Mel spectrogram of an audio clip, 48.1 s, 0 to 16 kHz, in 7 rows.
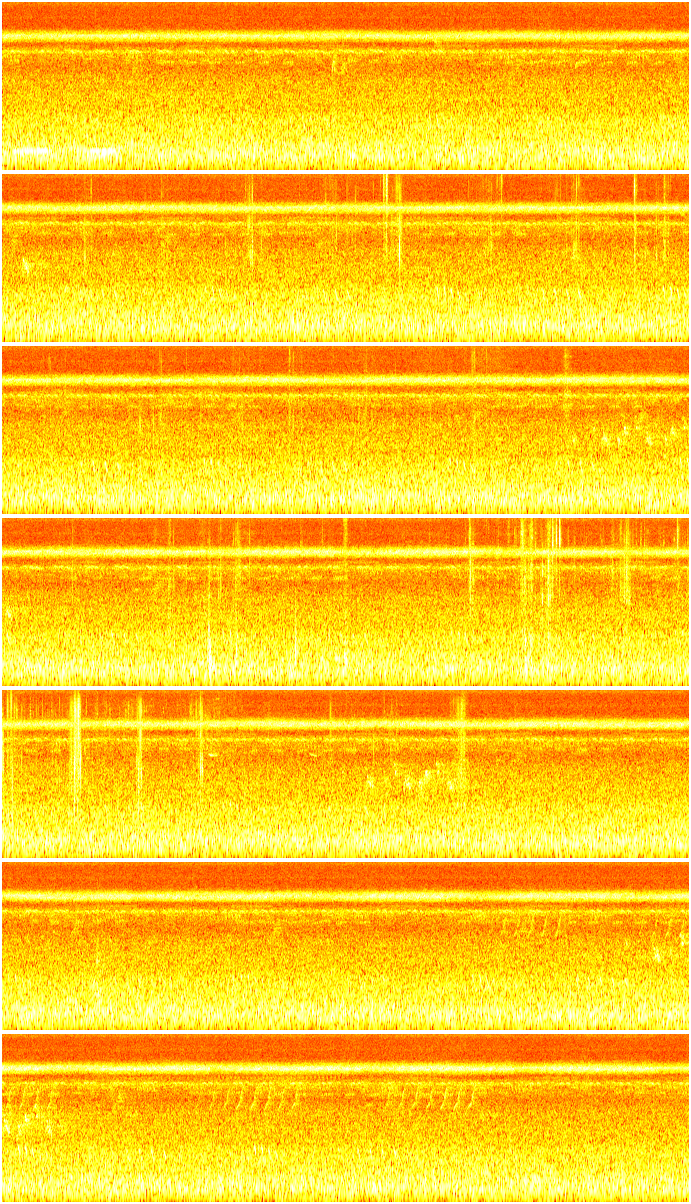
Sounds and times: stream 0:05.4 - 0:36.6

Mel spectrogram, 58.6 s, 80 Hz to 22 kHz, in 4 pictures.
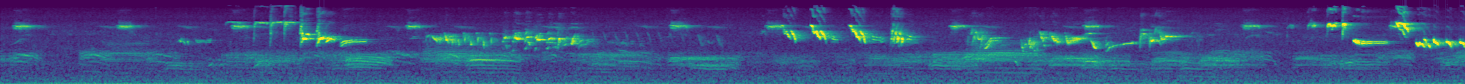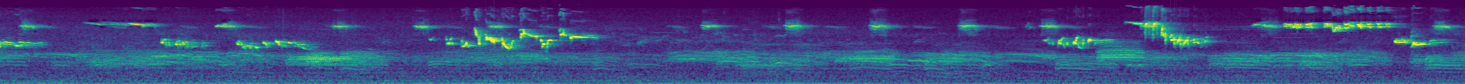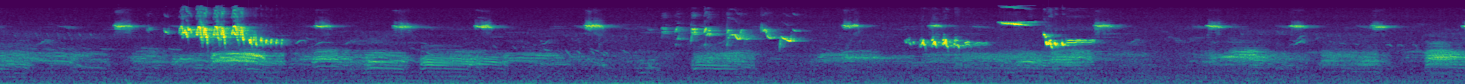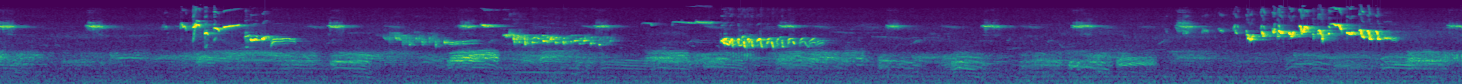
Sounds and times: MORNING BIRDS 0:00.0 - 0:58.5

